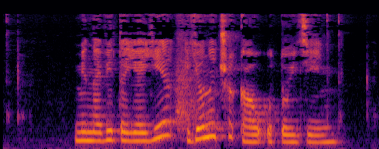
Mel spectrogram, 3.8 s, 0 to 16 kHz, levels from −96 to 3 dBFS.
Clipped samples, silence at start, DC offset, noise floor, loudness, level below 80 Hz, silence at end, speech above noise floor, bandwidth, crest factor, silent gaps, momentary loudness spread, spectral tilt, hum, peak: under 0.1%; 0.75 s; under 0.1%; -66 dBFS; -24 LUFS; -64 dBFS; 0.35 s; 43 dB; 12 kHz; 18 dB; none; 10 LU; -3.5 dB/octave; none; -8 dBFS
